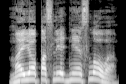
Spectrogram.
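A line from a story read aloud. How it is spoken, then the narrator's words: Shouted defiantly. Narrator (Russian): прокричал, выйдя в одиночку против армии саксов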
